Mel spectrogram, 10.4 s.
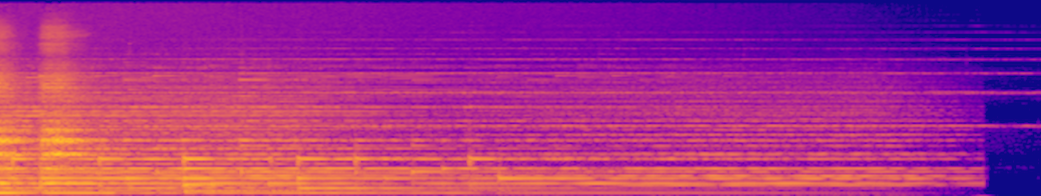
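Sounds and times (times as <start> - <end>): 
tense horror quartet music: 0.0 - 4.0.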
